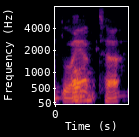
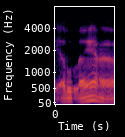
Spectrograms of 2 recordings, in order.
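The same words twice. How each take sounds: First: The second T is clearly pronounced. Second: The second T is silent. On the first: The speaker calls it wrong. "You don't say" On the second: The speaker calls it right. "where the T is silent. You say"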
